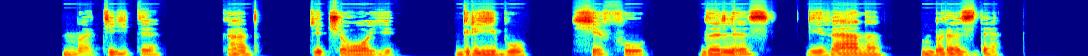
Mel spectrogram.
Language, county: Lithuanian, Kaunas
